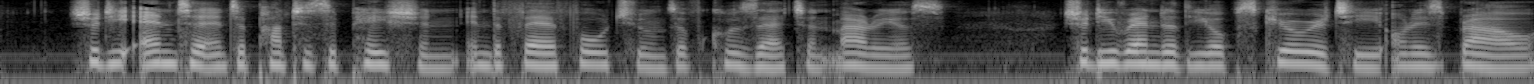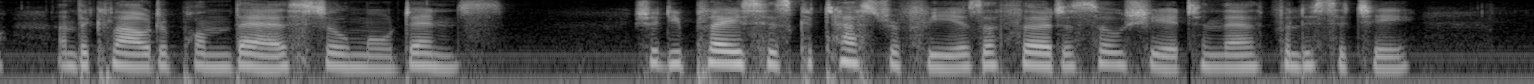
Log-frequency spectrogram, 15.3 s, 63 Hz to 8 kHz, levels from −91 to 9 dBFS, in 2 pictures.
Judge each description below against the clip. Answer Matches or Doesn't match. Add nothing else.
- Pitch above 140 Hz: Matches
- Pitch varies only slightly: Matches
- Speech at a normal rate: Matches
